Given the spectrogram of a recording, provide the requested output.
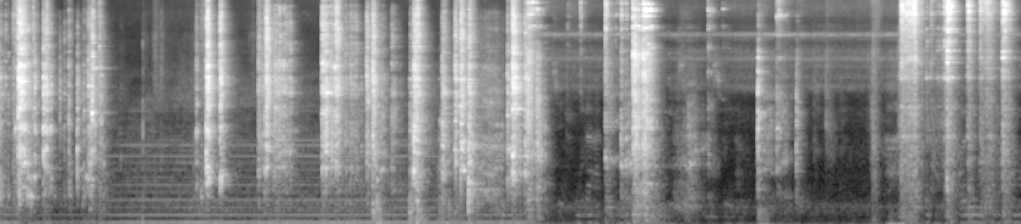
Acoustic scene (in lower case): kitchen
